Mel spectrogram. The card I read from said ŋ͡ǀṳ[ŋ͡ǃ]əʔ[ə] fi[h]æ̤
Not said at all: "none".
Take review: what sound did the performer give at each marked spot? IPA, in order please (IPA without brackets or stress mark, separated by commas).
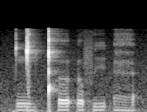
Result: ǃʰ, ə, ʔ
